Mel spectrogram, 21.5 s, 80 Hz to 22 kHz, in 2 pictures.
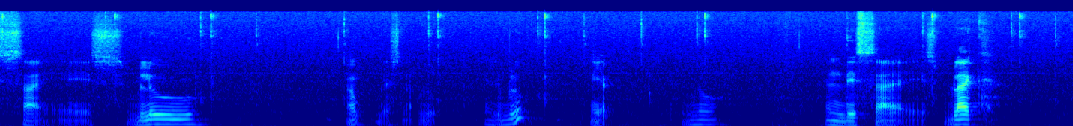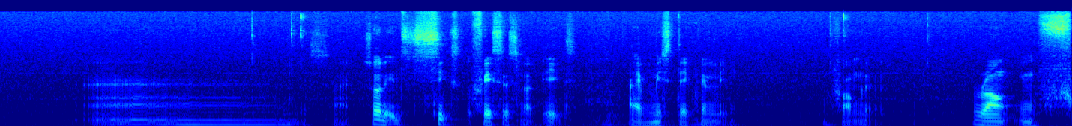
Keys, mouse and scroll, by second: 0.0 click, 1.1 click, 2.1 click, 2.6 middle click, 5.5 click, 5.9 middle click, 7.0 click, 7.2-7.9 scroll up 3, 9.3 click, 10.2 click, 10.6 middle click, 13.7 click, 14.1 scroll down 2, 19.1 click, 20.0 middle click.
